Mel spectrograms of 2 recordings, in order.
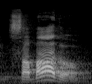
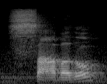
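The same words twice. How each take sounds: First: The stress is on the second syllable. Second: The stress is on the first syllable. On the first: "If we didn't have that accent written in there, then of course it would be sábado" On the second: "Notice the accent on the first syllable"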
